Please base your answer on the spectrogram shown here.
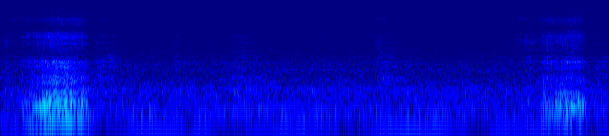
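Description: Two loud, rattling low snores about ten seconds apart, with quieter breathing between them in a small quiet room; ordinary snoring.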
